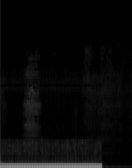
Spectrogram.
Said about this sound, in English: dial him up here in a second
